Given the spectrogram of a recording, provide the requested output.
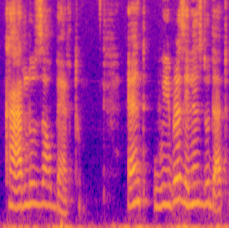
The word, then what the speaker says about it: Carlos Alberto: begin with a vowel, then the letter S is going to sound like the letter Z, which is why you say Carlos Alberto.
